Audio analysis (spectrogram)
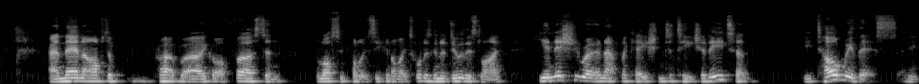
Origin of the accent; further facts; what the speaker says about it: Ireland; Greetings, dear viewers. … from Ireland.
